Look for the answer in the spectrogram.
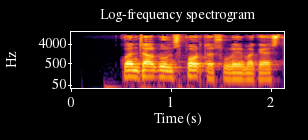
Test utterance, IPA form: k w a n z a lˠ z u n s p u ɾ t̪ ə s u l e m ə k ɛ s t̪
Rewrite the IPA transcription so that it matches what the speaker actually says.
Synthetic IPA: k w a n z a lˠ ɣ u n s p ɔ ɾ t̪ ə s u l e m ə k ɛ s t̪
